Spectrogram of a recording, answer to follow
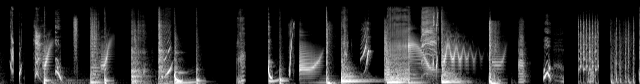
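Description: Cartoon sound effects of a rubber balloon bouncing: a quick series of springy boings and rubbery squeaks that glide up and down in pitch, with brief silences between them.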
